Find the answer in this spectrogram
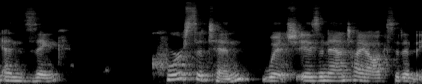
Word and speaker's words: quercetin: supplement called quercetin and it's spelled q-u-e-r-c-i-t-i-n is that right yeah exactly yeah i've actually got a bottle here to show you how it's spelled uh quercetin sorry there quarter times you can see the spelling of it um and and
